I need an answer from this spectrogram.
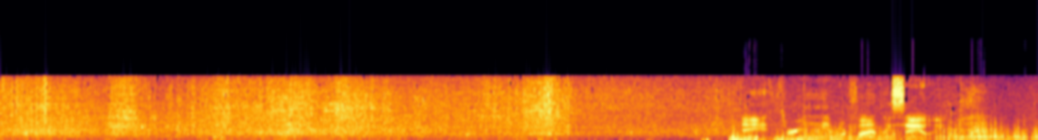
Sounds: Speech, Vehicle, Ocean, Boat

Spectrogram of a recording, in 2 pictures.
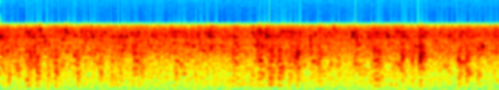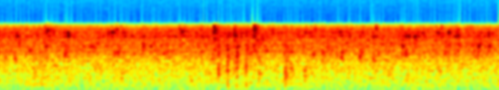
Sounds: duck quacking, Duck, Animal, Quack

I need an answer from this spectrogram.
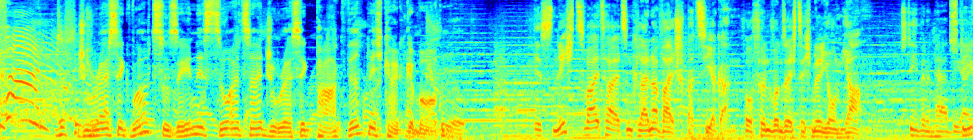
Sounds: Music, Speech

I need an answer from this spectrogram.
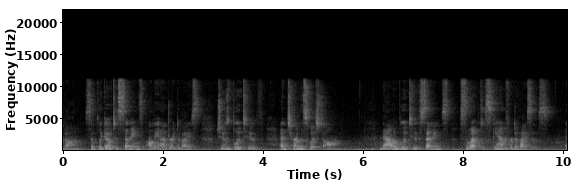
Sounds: Speech

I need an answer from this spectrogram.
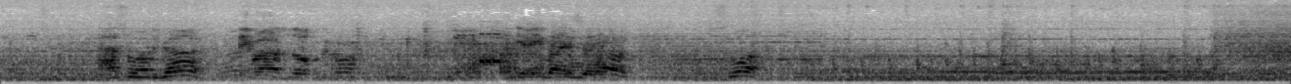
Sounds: Music, Speech, Vehicle

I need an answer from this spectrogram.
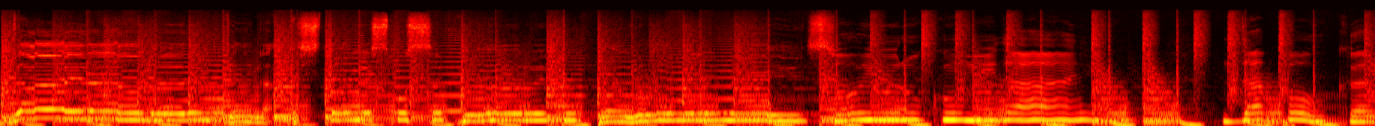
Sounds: Rhythm and blues, Music

